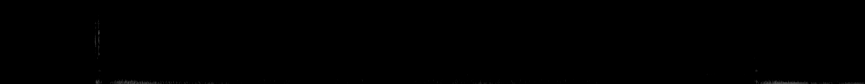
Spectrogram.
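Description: A soft menu click sounds.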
